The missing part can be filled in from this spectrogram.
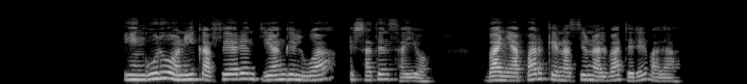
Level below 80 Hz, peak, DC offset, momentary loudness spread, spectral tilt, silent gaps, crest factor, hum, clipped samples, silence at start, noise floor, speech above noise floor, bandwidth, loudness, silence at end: -74 dBFS; -2 dBFS; under 0.1%; 11 LU; -4.5 dB/octave; 3.41-3.49 s, 4.72-4.78 s; 22 dB; none; under 0.1%; 1.25 s; under -90 dBFS; over 67 dB; 9.2 kHz; -22 LUFS; 0.65 s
